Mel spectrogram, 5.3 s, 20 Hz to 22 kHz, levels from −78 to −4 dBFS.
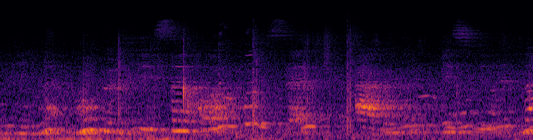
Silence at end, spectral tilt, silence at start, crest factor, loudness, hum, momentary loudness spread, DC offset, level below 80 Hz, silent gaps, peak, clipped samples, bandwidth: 0 s; -5.5 dB/octave; 0 s; 22 dB; -35 LUFS; none; 8 LU; under 0.1%; -48 dBFS; none; -12 dBFS; under 0.1%; 16 kHz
